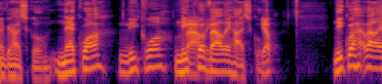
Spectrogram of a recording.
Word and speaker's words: Neuqua Valley: So help me with the pronunciation of your high school. Neuqua Valley High School.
